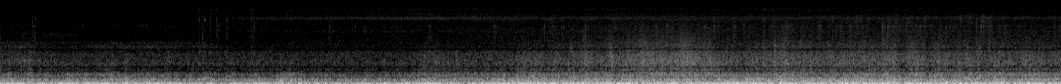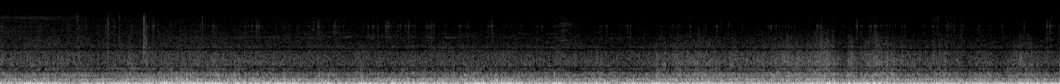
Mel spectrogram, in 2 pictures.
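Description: Bicycle tyres roll over asphalt with a steady hum.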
